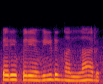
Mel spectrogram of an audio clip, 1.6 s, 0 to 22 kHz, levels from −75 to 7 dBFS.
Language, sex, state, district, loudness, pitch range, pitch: Tamil, female, Tamil Nadu, Chennai, -13 LUFS, 195-220 Hz, 210 Hz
